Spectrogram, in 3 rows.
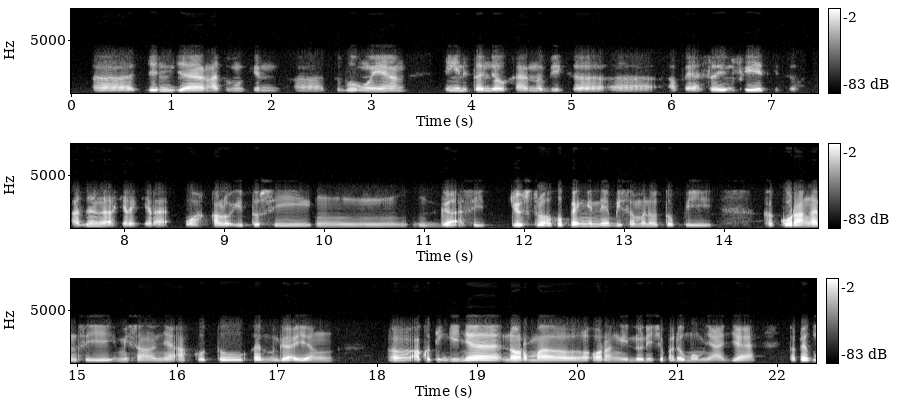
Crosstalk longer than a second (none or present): none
